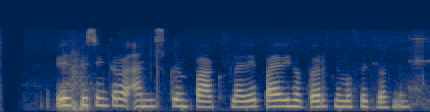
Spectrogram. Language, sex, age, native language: Icelandic, female, 30-39, Icelandic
